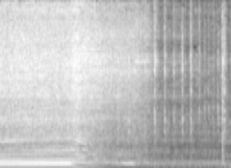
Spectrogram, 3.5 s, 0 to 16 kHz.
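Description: ECHO CS-4910 chainsaw, its loud high revving engine winding down, then settling into a rough, pulsing idle with rapid ticking.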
